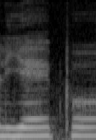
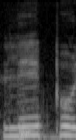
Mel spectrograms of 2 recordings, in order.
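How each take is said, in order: First: The word is said with an ie vowel. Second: The word is said with a plain e vowel. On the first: This is not the Belgrade form. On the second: This is the Belgrade form.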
